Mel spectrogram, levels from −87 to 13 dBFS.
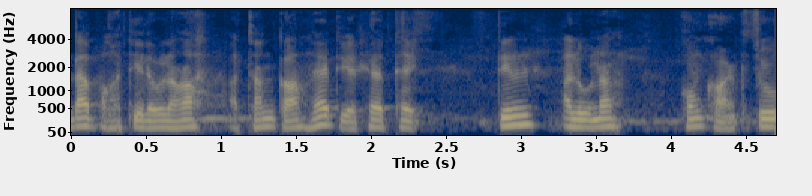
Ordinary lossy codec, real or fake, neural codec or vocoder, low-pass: none; fake; codec, 16 kHz, 2 kbps, FreqCodec, larger model; none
